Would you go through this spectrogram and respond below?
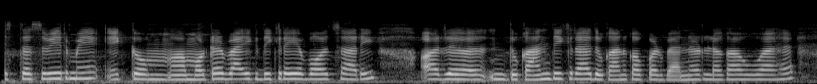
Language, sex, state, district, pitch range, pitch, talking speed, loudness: Hindi, female, Chhattisgarh, Jashpur, 225-250 Hz, 240 Hz, 175 wpm, -21 LUFS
